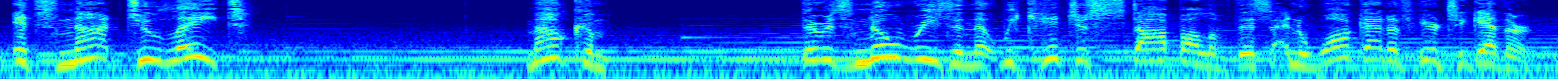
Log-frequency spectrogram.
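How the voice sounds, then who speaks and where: A man's voice: very high voice, animated, normal speed, long pauses, over music. An actor playing an earnest, guilt-ridden young male hero in an audio drama, pleading emphatically. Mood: impassioned, pleading.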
